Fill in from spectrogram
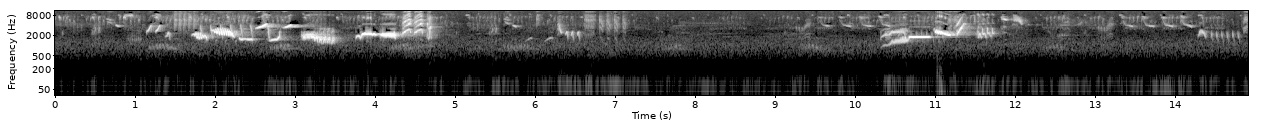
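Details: Singing Blackbird outdoors: a long, varied fluting phrase with twittery high endings, quiet scratchy notes, then another mellow warbled phrase several seconds later.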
